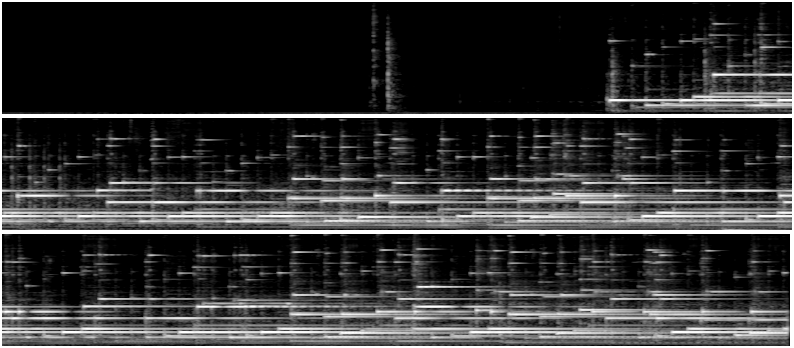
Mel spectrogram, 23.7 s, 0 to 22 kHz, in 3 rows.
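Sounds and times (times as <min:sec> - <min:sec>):
cylinder music box barrel organ melody: 0:06.2 - 0:23.6.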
